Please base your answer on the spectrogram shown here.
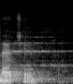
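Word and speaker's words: Lecce: सो how much monthly a student usually spend on food there in लेचे। अच्छा, city का नाम लेचे है, pronounce अपना ठीक करना, ठीक है तो फूड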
